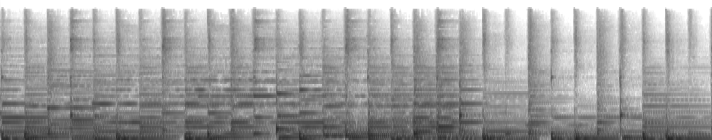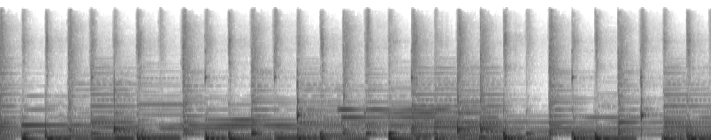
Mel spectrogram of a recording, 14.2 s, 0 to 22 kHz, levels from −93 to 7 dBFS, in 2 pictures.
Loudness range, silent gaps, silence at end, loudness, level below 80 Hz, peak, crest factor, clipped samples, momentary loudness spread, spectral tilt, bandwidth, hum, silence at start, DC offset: 2 LU; none; 0 s; -20 LUFS; -20 dBFS; 0 dBFS; 16 dB; under 0.1%; 5 LU; -6 dB/octave; 17 kHz; none; 0 s; under 0.1%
